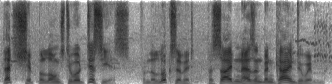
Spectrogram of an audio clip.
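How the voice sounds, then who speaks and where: An actor playing an observant soldier companion in a video game cutscene, with a dry, wry manner. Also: male voice, medium pitch, huge pitch swings, moderate pace, noisy background.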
